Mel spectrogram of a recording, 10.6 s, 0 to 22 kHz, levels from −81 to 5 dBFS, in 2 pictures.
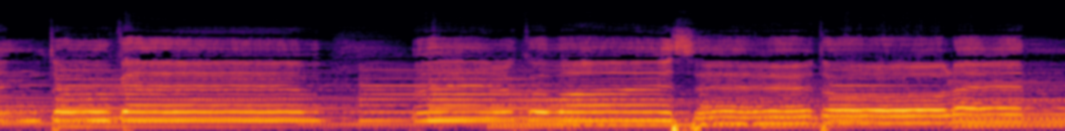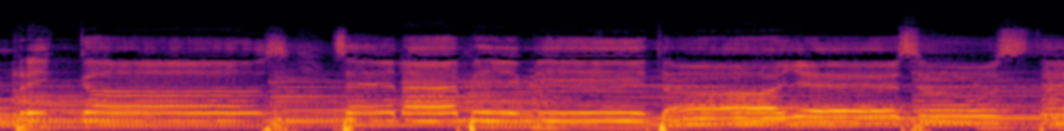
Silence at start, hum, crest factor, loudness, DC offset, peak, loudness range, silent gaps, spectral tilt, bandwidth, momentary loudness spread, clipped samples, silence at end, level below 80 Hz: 0 s; none; 14 dB; -15 LUFS; under 0.1%; 0 dBFS; 4 LU; none; -6 dB/octave; 10 kHz; 7 LU; under 0.1%; 0 s; -28 dBFS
